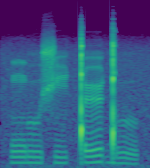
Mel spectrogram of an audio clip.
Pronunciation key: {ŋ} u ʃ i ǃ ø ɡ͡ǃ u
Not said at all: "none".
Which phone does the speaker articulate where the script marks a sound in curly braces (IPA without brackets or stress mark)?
ŋ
